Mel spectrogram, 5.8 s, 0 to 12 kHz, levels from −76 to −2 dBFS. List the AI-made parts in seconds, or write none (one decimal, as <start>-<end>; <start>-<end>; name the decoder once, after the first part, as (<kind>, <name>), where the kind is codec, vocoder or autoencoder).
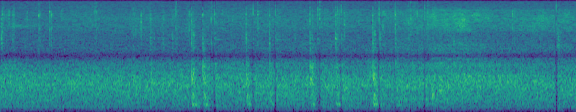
none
